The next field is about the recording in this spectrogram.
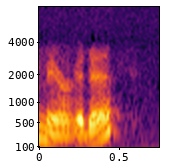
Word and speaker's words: Meredith: Okay, so my YouTube channel is called Energy Medicine with Ellen Meredith.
